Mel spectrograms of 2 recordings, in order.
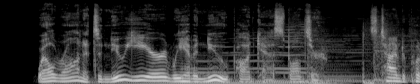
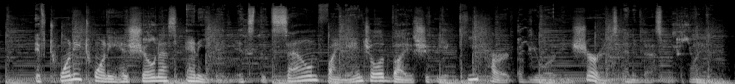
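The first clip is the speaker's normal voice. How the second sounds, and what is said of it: Polished professional announcer voice. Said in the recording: “put on my professional voice”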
